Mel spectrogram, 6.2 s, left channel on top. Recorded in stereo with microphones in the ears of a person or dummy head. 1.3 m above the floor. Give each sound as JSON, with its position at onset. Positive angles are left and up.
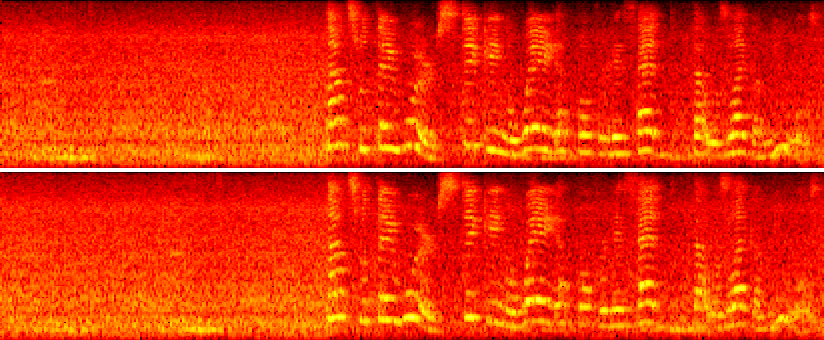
{"t": 2.4, "sound": "a woman speaking", "side_deg": 30, "distance_m": 1.2}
